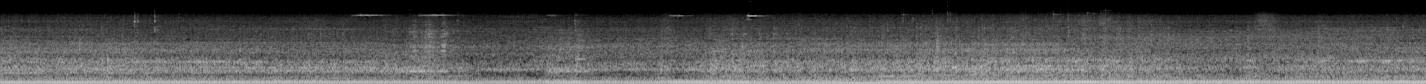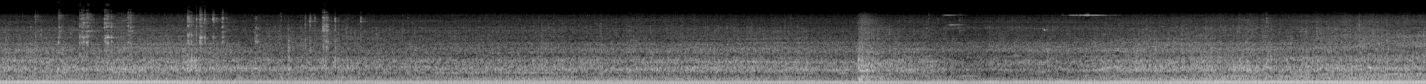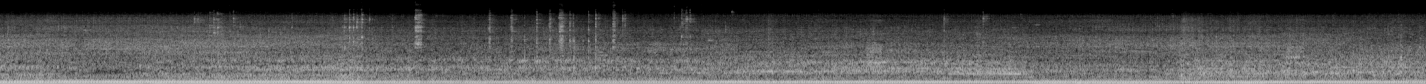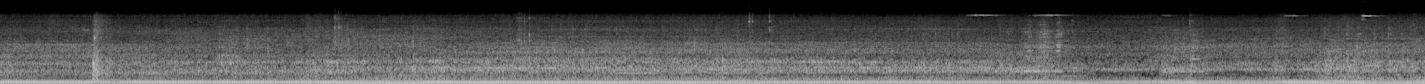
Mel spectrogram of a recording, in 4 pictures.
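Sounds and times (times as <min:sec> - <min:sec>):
heavy diesel engine running: 0:00.0 - 0:57.0
metallic clanks and knocks: 0:07.3 - 0:18.4, 0:26.3 - 0:51.5.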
